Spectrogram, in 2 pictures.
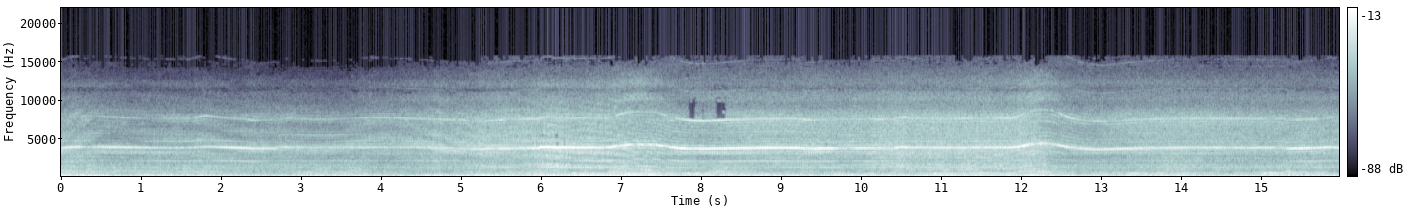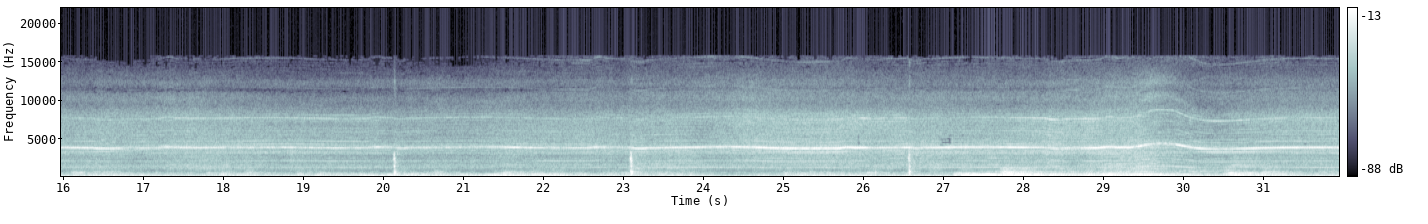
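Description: Eachine E129 micro RC helicopter's motor running with a steady high-pitched whine, the pitch rising briefly three times, about a quarter of the way in, near the middle and near the end.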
